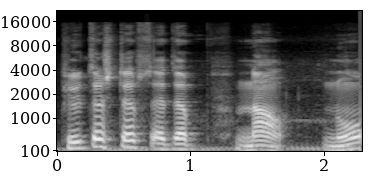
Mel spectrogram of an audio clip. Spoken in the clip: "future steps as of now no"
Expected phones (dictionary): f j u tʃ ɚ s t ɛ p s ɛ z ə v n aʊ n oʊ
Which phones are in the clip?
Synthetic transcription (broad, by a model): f j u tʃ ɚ s t ɛ p s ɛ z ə p n aʊ n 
